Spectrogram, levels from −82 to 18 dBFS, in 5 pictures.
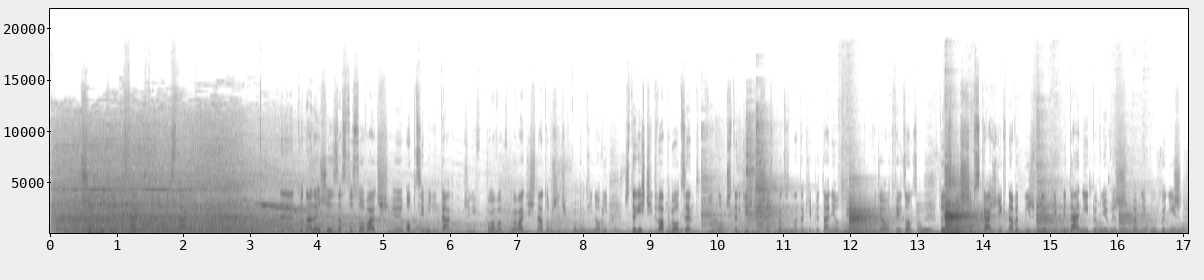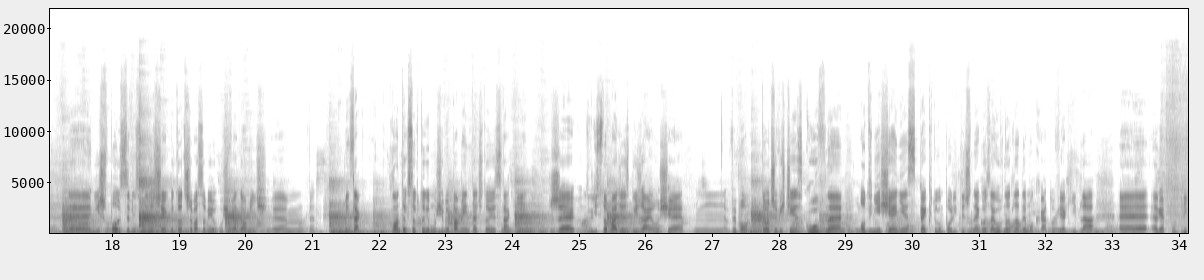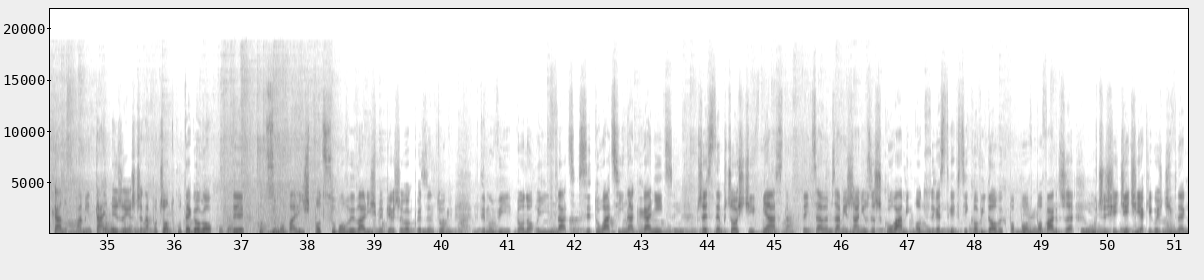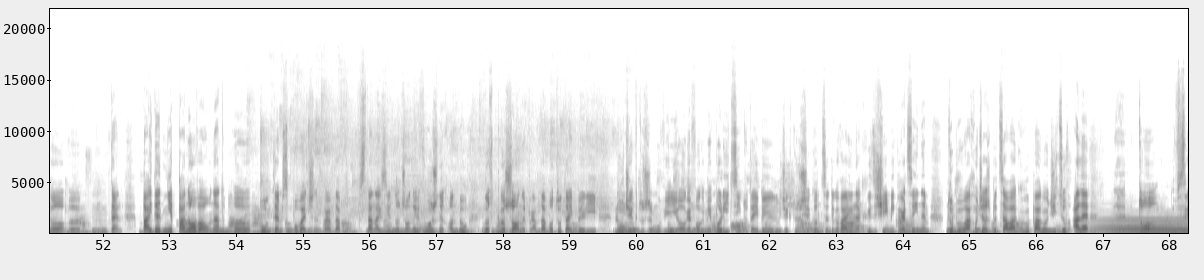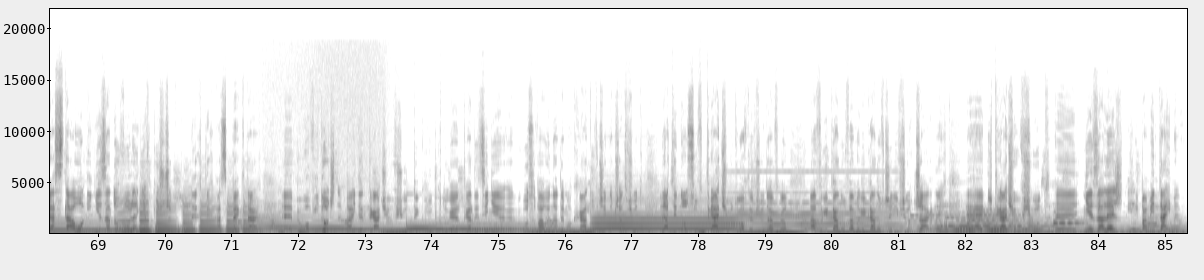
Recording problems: household noises; very loud; throughout; 4 dB above the speech
background music; very loud; from 1:07 on; 1 dB above the speech
voice in the background; loud; throughout; 10 dB below the speech

